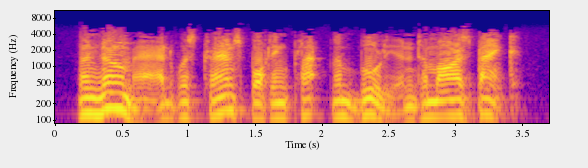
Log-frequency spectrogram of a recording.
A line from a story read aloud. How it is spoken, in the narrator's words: Christine snapped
